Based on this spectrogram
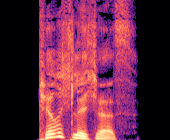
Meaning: strong/mixed nominative/accusative neuter singular of kirchlich
- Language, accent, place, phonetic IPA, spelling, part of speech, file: German, Germany, Berlin, [ˈkɪʁçlɪçəs], kirchliches, adjective, De-kirchliches.ogg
